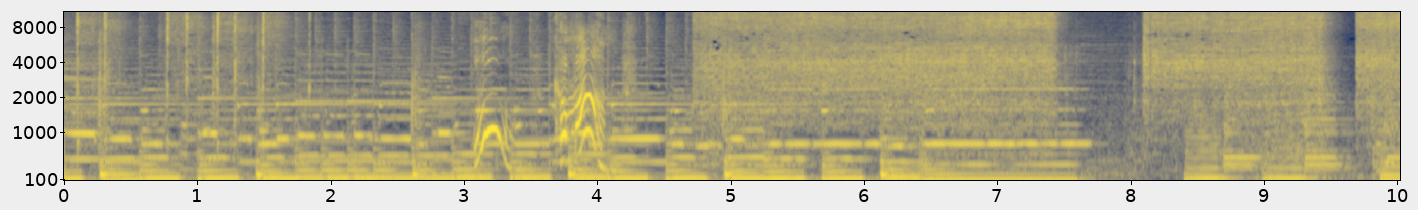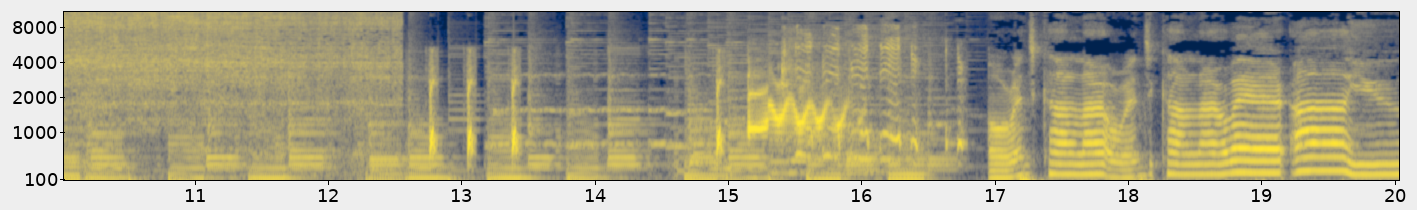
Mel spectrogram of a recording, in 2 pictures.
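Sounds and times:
children's music with pulsing bass: 0.0s - 4.7s, 12.6s - 16.8s.

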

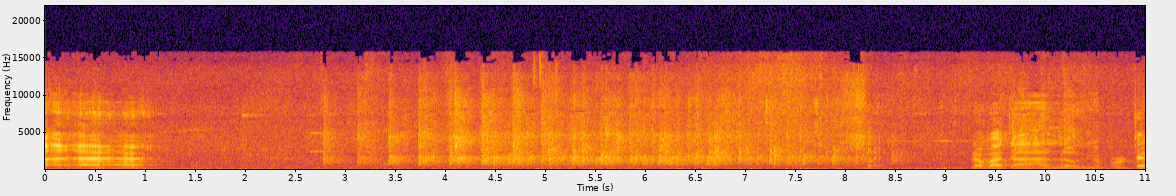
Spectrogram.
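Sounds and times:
audience clapping in rhythm: 2.8s - 8.7s.

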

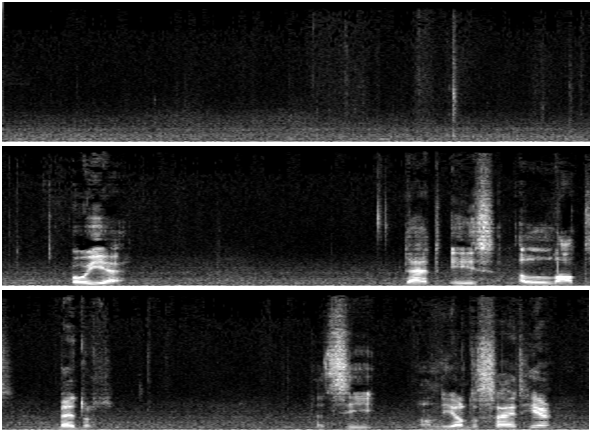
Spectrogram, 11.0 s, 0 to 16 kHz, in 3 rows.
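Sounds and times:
road and tyre rumble: 0.0s - 11.0s.

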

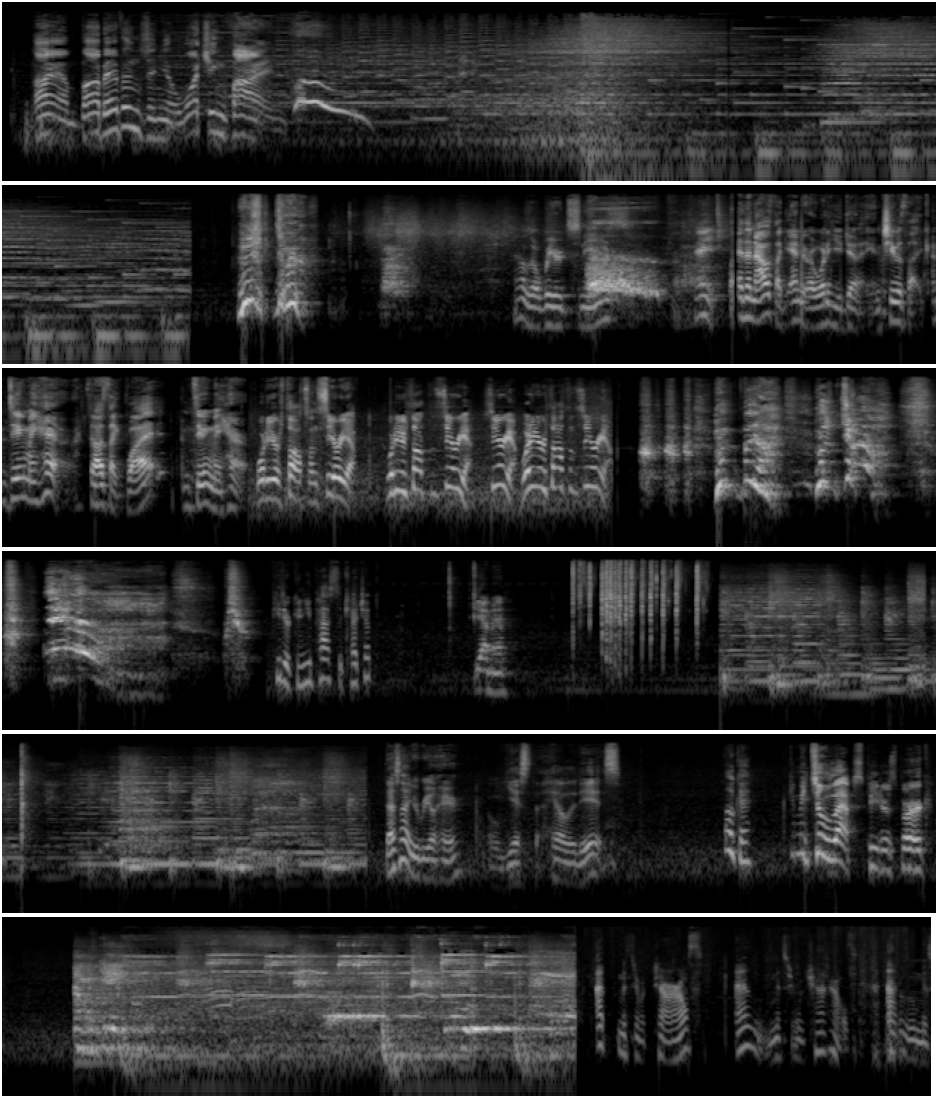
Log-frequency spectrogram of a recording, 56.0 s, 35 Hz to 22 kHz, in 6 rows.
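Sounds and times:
man sneezing: 11.7s - 12.6s, 25.0s - 30.6s
sharp crack: 33.7s - 35.2s, 37.5s - 37.8s
squeeze bottle sputtering: 33.7s - 35.2s.

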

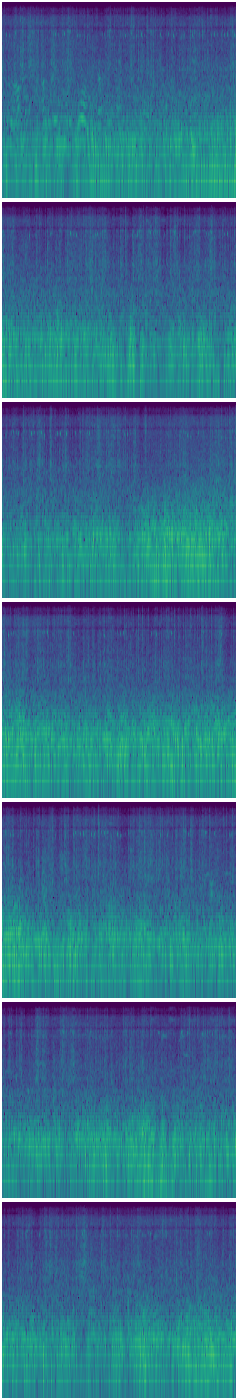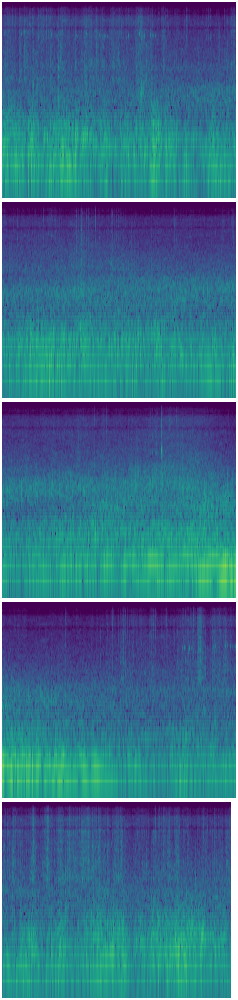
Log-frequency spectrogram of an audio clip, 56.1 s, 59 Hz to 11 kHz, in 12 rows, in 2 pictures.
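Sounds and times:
bicycle tyres rumbling on bricks: 0.0s - 56.0s
bike rattles: 0.0s - 56.0s.

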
